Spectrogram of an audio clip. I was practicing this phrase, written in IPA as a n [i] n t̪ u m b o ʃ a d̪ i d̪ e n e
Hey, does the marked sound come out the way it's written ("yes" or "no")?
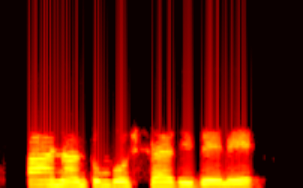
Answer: no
